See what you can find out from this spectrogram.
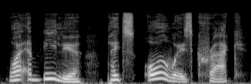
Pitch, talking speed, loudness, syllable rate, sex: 185 Hz, 120 wpm, -15 LUFS, 4.0 syllables/s, male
